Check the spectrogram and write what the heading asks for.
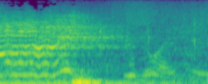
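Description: Male rock singer's high, wordless wail, sliding in pitch with vibrato over a live blues-rock band. A drum hit lands near the middle, the sound dips in the second half, and the voice swoops up again at the end.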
